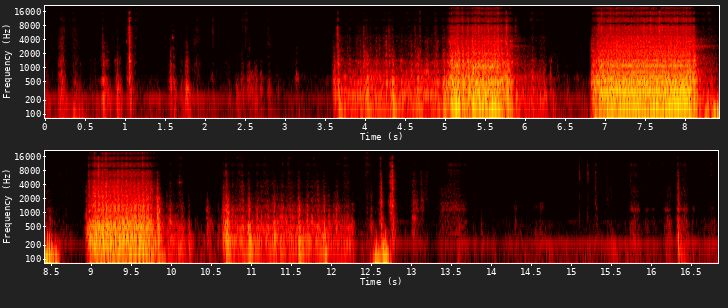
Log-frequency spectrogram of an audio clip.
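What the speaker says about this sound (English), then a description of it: "Here I am just sewing those two pieces of fabric together" A home sewing machine stitching two pieces of quilting fabric together for a quilt-as-you-go coaster or potholder: a few short and medium bursts of motor hum and needle chatter, close and moderately loud, between quiet stretches, with no talking.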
